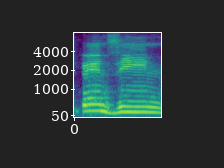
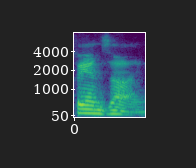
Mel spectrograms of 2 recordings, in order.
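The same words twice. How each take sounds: First: The ending sounds like the end of magazine. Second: The ending does not sound like magazine. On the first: The speaker calls it right. "it's fanzine" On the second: The speaker calls it wrong. "not fanzine"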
